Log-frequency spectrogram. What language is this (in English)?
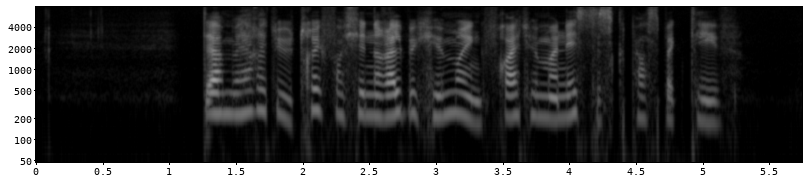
Norwegian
